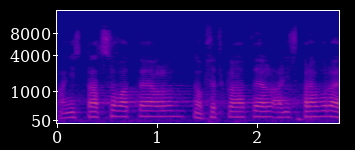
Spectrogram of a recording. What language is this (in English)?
Czech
